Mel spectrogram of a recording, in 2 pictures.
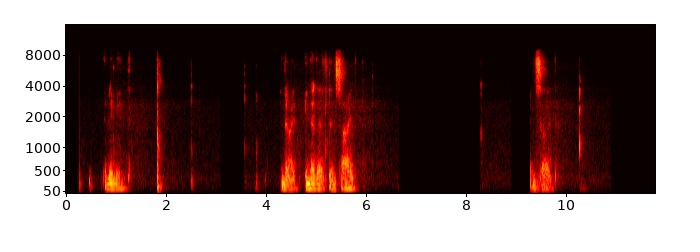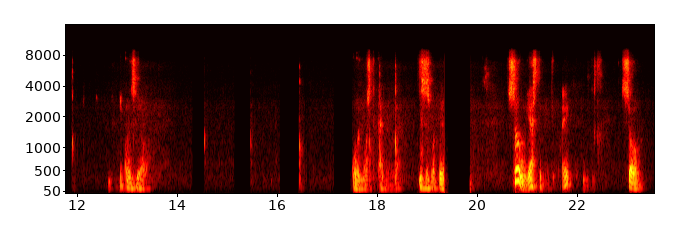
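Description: A man lectures calmly, heard through an online call, with pauses between phrases.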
